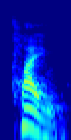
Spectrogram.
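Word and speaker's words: climb: এই ওয়ার্ডটির সঠিক উচ্চারণ হবে ক্লাইম।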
